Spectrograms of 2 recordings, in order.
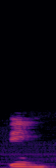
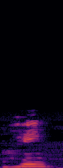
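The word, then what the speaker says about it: him: Tem pessoas que lê esta palavra in, que é H-I-M, pronuncia rim, como se estivesse falando em inglês. Eu pronuncio in porque a Bíblia, eu estou lendo toda ela em português. Por que ler esta palavra em inglês? Então, eu leio como está escrito.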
